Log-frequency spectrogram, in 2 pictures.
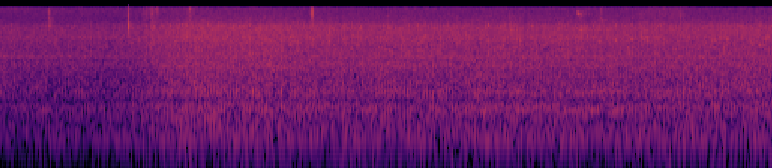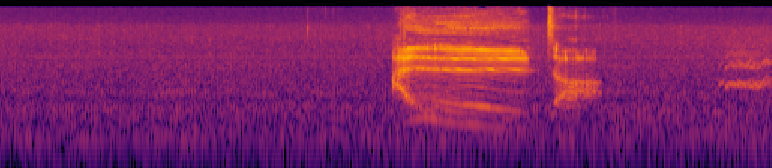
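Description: Propeller engines of an airplane drone steadily as it flies.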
